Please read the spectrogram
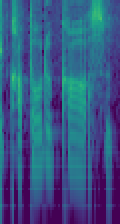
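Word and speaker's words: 4/4カトルカース: 4 分の 4 と書いてカトルカースって読む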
